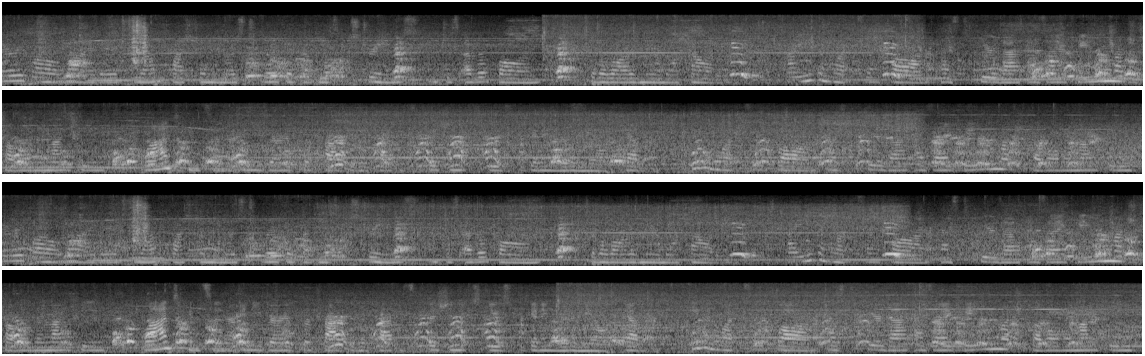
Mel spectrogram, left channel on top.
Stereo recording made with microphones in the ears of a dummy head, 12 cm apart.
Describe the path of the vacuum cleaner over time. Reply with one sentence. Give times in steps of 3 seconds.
In this clip you hear the vacuum cleaner on the left from 0 s, in the centre from 15 s and on the right from 18 s.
